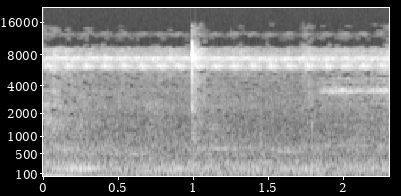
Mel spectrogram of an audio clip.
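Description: A faint, steady, high-pitched insect trill that runs on unchanged, with one light tick about halfway through.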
